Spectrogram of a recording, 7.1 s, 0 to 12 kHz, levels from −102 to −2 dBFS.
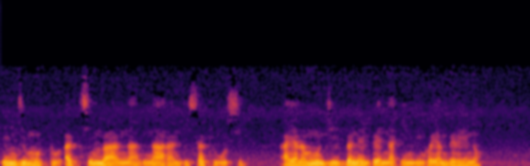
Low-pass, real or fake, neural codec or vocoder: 7.2 kHz; real; none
